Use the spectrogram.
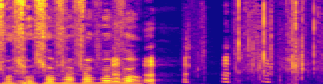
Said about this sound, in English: Oh, for sure. He is shuffling papers. He's a tactile man. Yeah. I need to feel the papers.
